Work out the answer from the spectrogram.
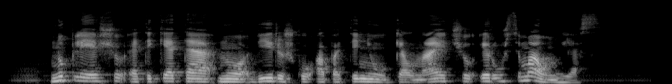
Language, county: Lithuanian, Kaunas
